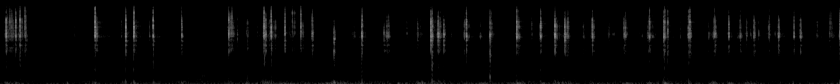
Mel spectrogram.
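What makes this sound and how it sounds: A small white plastic anti-stress fidget cube with black dots is held in the fingertips close to the mic while its buttons and switches are clicked and flicked. The result is a quiet, irregular run of sharp, bright, very short plastic clicks and ticks with no low end. Short pauses fall between the clusters of clicks.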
